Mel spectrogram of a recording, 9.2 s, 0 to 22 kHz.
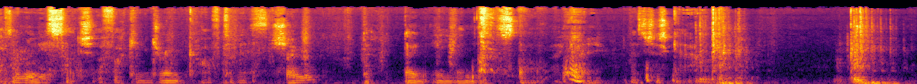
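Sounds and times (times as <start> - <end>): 
speech: 0.1 - 7.5
door swinging shut with a solid thud: 7.0 - 7.6, 8.4 - 9.1.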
